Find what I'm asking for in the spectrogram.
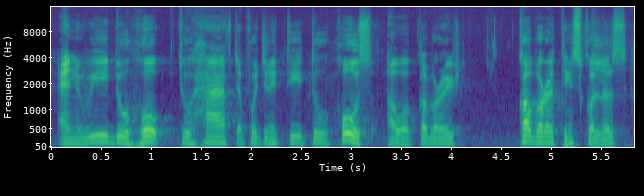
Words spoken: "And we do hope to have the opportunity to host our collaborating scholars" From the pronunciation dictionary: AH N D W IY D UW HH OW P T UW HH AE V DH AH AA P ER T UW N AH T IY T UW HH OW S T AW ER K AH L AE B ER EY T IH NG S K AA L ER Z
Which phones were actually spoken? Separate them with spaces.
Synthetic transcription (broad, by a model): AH N W IY D UW HH OW P T UW HH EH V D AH AA P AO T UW N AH T IY T UW HH OW S T AW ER K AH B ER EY T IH NG S K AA L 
